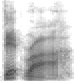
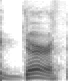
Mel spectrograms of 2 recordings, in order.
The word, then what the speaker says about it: DITRH: So it's pronounced Ditra. Ditra. I'm sure I said something else. It's all right. I'm sure I did. Either too way, many people say dearth, and everyone spells it wrong. So they spell it DIRTH. Ditra. All right. Yeah, I used to say dearth.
